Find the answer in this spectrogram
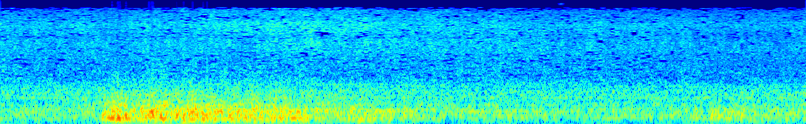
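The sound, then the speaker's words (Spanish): A rumble of thunder swells early and fades over about a second, while steady heavy rain hisses throughout a thunderstorm in Vigo; no voices are present. “Pues este fue el sonido que dejó la tormenta en Vigo.”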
